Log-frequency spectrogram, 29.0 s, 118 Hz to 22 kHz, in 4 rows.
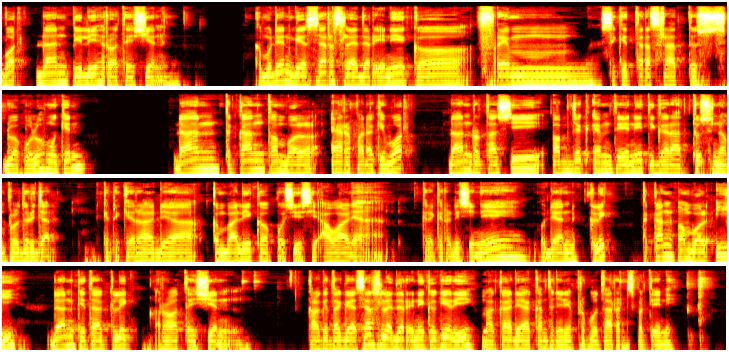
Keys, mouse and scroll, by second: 3.5-7.2 drag, 10.6 r, 20.4 click, 21.6 i, 25.7-28.0 drag, 28.5 space.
